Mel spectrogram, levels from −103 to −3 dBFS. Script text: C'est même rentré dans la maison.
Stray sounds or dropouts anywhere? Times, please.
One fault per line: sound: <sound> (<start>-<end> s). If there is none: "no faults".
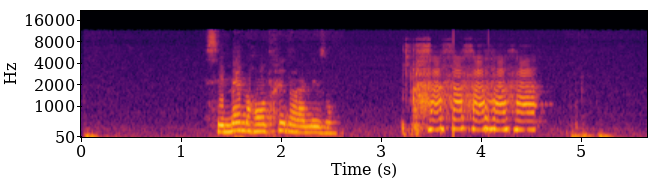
sound: laugh (3.2-4.7 s)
